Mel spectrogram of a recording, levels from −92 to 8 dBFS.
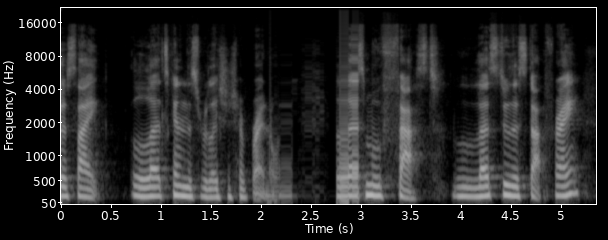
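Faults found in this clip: Robotic sound from repeated short buffers, 2.06–2.97 s. Speech collapses into a rigid metallic buzz at 93.8 Hz. Likely cause: jitter-buffer underrun, with the last ~10.7 ms looped while new audio is skipped. Most of the span is repeated. Separately, Opus voice compression is audible as a light coding texture across the full band, which fits hybrid mode at around 24 kbps.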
